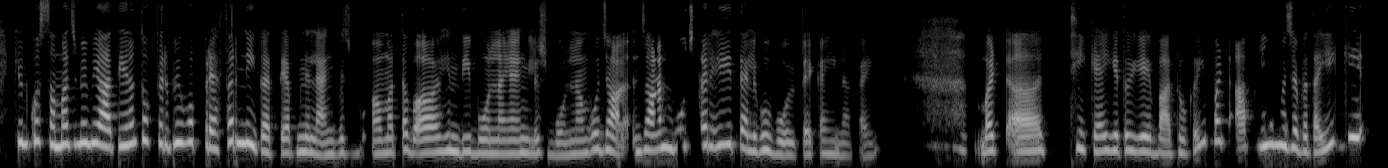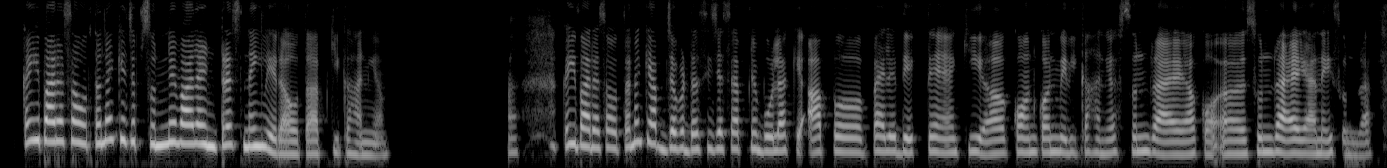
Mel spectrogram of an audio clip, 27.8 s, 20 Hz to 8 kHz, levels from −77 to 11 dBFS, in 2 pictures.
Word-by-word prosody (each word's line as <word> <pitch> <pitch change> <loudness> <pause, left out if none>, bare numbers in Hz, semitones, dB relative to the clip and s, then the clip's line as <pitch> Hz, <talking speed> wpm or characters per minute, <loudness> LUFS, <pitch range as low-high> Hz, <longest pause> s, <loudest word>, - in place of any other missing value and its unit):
कि 360 - +2
उनको 350 +3 0
समझ 325 -3 +2
में 345 0 +4
भी 345 - +3
आती 285 +2 -4
है - - +4
ना 335 - +2
तो 390 - +1
फ़िर 335 -2 -1
भी - - +6
वो - - +3
प्रेफ़र 285 +5 0
नहीं 345 -3 +5
करते 210 -3 -3
अपनी 215 +2 -2
लैंग्वेज 190 0 -5 0.2
मतलब 210 +3 -4
अ, 205 +1 +2
हिन्दी 225 -1 -1
बोलना 195 -1 -3
या 195 0 -3
इंग्लिश 200 -1 -6
बोलना 180 +2 -8
वो 235 +6 -3
जान 220 - 0 0.2
जान-बूझकर 280 +5 -1
ही 315 +3 -1
तेलुगु 240 -2 -1
बोलते 180 -3 -6
हैं - - -7
कहीं 190 0 -9
न 170 - -16
कहीं। 165 +1 -19 1.1
बट 230 +1 -2
अ, 115 - +2 0.3
ठीक 260 -3 -5
है 225 +1 -1
ये 235 0 -2
तो 235 - -5
ये 225 -1 0
बात 195 - -4
हो 200 - -6
गई। 255 - -6
बट 375 -1 -2
आप - - -3
ये 305 +2 +2
मुझे 295 -4 +1
बताइए 230 +7 -2
कि, 440 0 +4 0.5
कई 385 +3 +4
बार 375 -1 +8
ऐसा 375 0 +4
होता 340 -1 +3
है - - +5
ना 390 - +5
कि 400 - +5
जब 365 -1 0
सुनने 325 +2 +8
वाला 340 -1 +7
इंटरेस्ट 315 0 +5
नहीं 295 +1 +8
ले 235 -6 +3
रहा 200 - 0
होता 185 0 -2
आपकी 190 +3 -7
कहानियाँ 180 -2 -7 1.2
अ, 210 - -9 0.5
कई 325 +3 +2
बार 300 -3 +4
ऐसा 275 0 -1
होता 265 +2 -3
है - - +2
ना 355 - +2
कि 360 - +1
आप 335 -4 +2
जबरदस्ती 260 -1 0
जैसे 260 +1 -2
आपने 255 0 -3
बोला 230 0 0
कि - - -5
आप 220 +1 0
पहले 220 +1 -1
देखते 210 +1 -3
हैं 210 0 -3
कि 215 +2 -6
अ, 195 +1 -1
कौन-कौन 215 0 -2
मेरी 210 -1 -4
कहानियाँ 205 -1 -7
सुन 220 +2 -4
रहा 195 -3 +2
है 185 0 0
या 190 +1 -1
कौ 185 - -3
अ, 195 +1 -2
सुन 215 0 -2
रहा 215 -2 +4
है 200 0 +2
या 195 -1 -1
नहीं 195 +1 -4
सुन 185 -4 -12
रहा 170 - -8
है। 180 - -16
225 Hz, 225 wpm, -22 LUFS, 200-295 Hz, 1.2 s, बार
